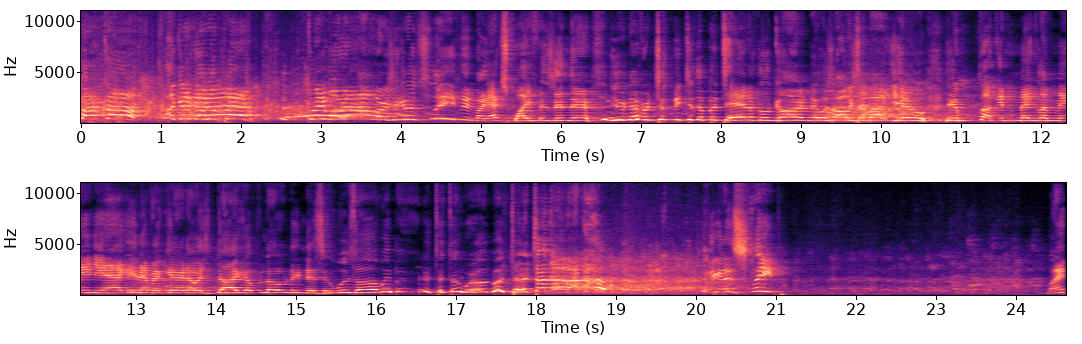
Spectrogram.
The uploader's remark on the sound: Taped live at the Gotham Comedy Club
